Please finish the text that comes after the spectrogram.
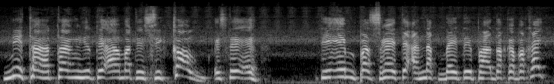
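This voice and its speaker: A high, bright-voiced character in an Ilocano-accented radio drama, full of quick exclamations. Faint noise sits under her voice. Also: steady tone.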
